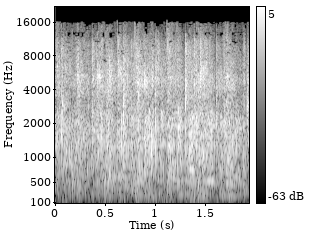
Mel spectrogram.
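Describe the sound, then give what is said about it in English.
A steady round of applause from an audience, many hands clapping densely and evenly for a couple of seconds, fairly loud, with a faint murmur of voices underneath. “There was a round of applause there for me,”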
